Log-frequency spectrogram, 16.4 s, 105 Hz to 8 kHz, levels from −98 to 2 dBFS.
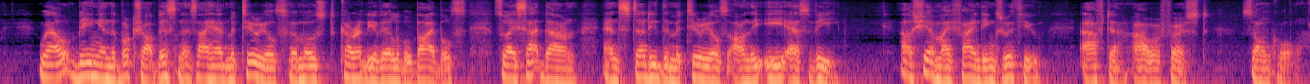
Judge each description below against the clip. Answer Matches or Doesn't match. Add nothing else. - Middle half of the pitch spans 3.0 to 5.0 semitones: Doesn't match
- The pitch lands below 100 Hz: Doesn't match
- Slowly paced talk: Matches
